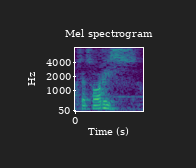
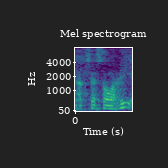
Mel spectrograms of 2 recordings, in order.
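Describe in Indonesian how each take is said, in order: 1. Kata ini berakhir dengan bunyi s. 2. Kata ini berakhir dengan vokal. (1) "Pakai S" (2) "yang baku tidak pakai S"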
